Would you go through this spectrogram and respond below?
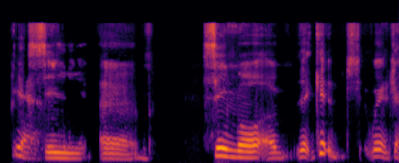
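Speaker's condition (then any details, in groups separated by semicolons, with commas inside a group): Cerebral palsy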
